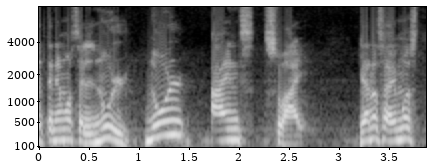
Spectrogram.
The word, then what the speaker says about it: zwei: La W como U y la E junto con la I como A.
